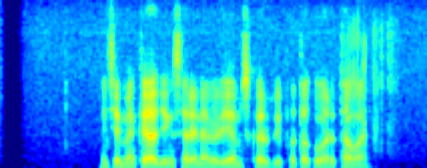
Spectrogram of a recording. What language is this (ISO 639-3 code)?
sun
